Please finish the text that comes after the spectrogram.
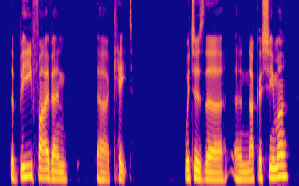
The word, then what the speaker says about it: Nakajima: He goes, I'm thinking a Japanese torpedo bomber, the B5N Kate, which is the Nakashima, which is actually Nakajima is how it's typed out. But I heard it's commonly pronounced Nakashima B5N, and our designation and from America was called the Kate.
